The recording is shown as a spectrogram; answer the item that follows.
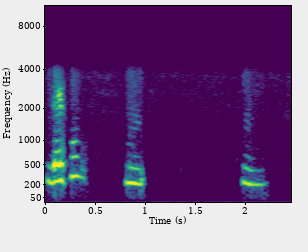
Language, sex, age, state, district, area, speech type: Bengali, female, 60+, West Bengal, Paschim Bardhaman, urban, conversation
